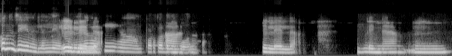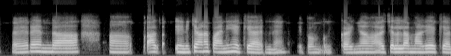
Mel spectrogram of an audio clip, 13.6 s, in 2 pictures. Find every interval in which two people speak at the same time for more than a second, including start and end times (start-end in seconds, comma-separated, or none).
none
